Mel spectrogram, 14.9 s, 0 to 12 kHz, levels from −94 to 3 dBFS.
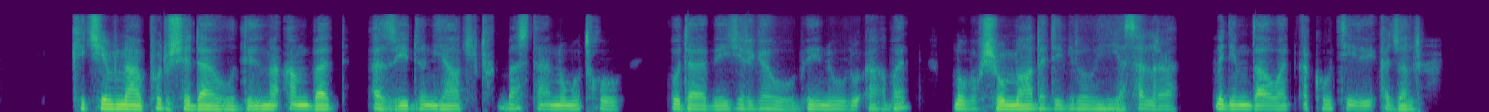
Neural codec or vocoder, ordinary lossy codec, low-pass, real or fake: codec, 16 kHz, 0.5 kbps, X-Codec, HuBERT features, trained on LibriSpeech; AAC, 32 kbps; 7.2 kHz; fake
